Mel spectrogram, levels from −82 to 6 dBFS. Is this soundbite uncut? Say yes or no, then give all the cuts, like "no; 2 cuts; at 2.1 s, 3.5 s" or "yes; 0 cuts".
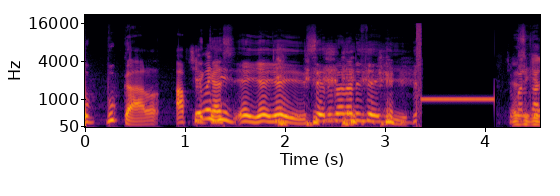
no; 1 cut; at 3.5 s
